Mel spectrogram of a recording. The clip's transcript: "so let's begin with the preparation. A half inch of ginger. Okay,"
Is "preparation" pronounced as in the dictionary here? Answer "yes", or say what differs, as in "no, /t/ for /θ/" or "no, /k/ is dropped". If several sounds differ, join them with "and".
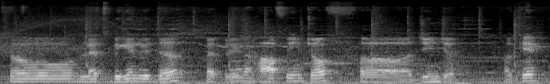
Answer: no, /ɹ/ is dropped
